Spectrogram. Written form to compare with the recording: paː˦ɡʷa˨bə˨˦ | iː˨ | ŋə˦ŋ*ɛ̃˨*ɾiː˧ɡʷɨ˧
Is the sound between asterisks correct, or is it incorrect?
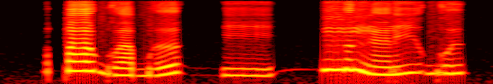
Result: correct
